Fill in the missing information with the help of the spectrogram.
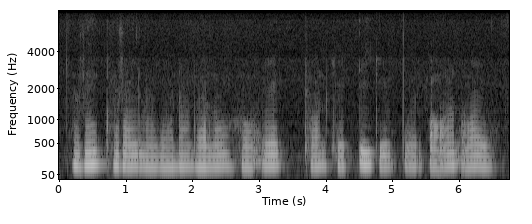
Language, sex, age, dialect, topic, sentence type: Chhattisgarhi, male, 46-50, Central, agriculture, statement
